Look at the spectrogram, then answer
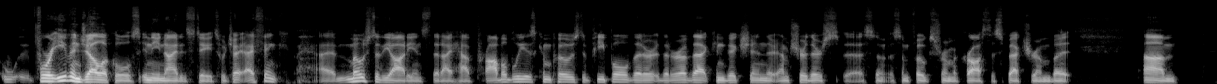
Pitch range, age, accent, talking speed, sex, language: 85-115 Hz, 30-49, American, 205 wpm, male, English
